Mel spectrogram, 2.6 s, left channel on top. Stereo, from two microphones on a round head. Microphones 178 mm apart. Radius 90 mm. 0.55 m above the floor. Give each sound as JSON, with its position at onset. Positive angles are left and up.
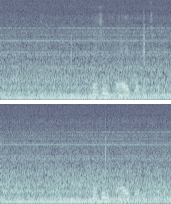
{"t": 1.4, "sound": "a man speaking", "side_deg": 80}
